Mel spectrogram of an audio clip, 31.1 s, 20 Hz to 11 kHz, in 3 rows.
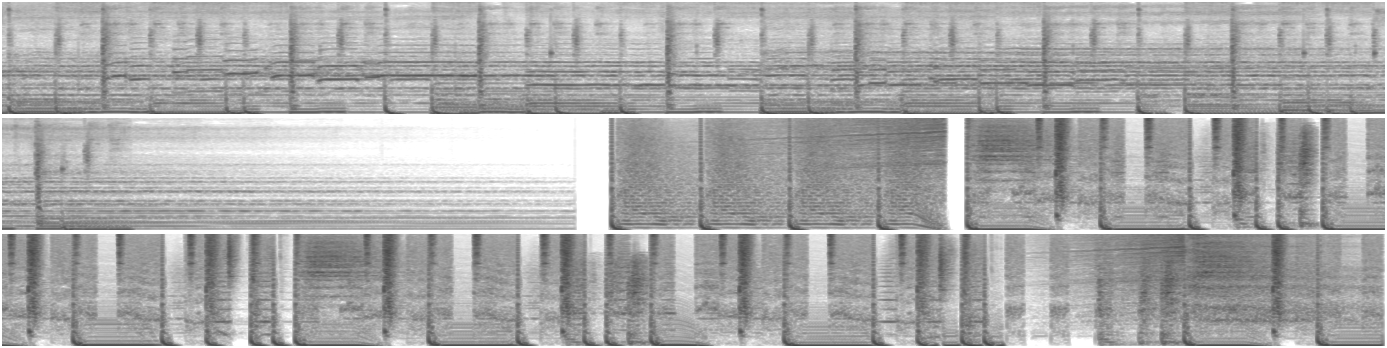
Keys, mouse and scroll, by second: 11.7-13.8 typing, 11.9 Tab, 12.5 Tab, 17.0-30.0 drag, 30.7 click.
